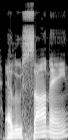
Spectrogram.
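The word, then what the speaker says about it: ἐλυσάμην: I'm going to just give a little pronunciation of this here. Elusamein, right?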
